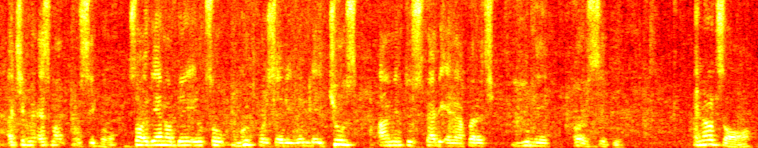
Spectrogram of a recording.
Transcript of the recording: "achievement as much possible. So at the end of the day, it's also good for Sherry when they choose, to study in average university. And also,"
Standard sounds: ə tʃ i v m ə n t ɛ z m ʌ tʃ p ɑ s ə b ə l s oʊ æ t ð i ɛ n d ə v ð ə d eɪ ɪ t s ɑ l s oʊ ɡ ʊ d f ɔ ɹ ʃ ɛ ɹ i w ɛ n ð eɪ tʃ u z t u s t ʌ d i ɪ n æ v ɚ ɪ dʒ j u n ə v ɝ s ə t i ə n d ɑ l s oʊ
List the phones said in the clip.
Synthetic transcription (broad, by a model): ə tʃ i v m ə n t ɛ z m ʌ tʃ p ɑ s ə b ə l s oʊ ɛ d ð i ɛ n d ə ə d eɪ ɑ l s oʊ ɡ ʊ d f ɔ ɹ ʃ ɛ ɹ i w ɛ n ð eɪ tʃ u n t u s t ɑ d i ɪ n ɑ p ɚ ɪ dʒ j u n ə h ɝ s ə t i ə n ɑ l s oʊ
